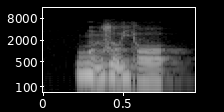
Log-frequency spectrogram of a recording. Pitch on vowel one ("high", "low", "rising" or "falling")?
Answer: falling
